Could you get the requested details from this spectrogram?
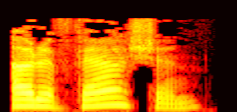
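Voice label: "out of fashion", British English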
